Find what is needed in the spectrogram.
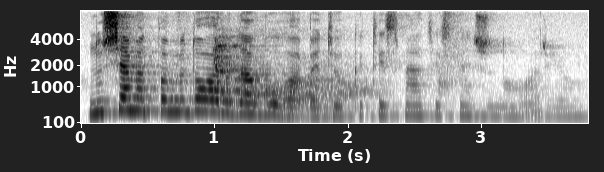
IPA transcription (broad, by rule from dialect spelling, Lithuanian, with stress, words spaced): ˈnʊ ˈʃʲiɛmʲɛt pɐmʲɪˈdoːruː ˈbʊʋɐ bʲɛt ˈjɛʊ kʲɪˈtɐɪs ˈmʲæːtɐɪs nʲɛʒʲɪˈnɐʊ ɐr ˈjɛʊ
